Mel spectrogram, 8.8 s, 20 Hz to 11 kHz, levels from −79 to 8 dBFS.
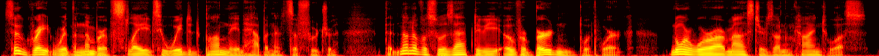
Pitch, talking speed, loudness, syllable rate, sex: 95 Hz, 220 wpm, -19 LUFS, 6.2 syllables/s, male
